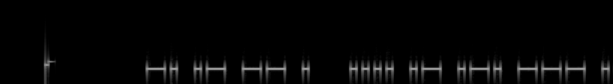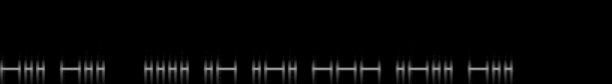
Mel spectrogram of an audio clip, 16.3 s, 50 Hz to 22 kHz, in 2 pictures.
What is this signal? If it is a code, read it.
Morse code, heard as a keyed tone, about 15 wpm, 700 Hz. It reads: NAME HAROLD HAROLD
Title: Practice QSO - Exchange 1 - Beginning - 15wpm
